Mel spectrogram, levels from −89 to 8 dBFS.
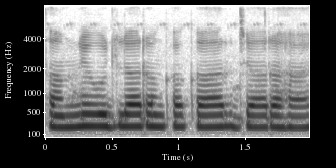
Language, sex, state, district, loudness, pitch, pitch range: Hindi, female, Jharkhand, Palamu, -13 LUFS, 220 Hz, 215-225 Hz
